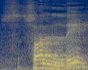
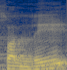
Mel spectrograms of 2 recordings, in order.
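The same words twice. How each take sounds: First: The final vowel is short. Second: The final vowel is drawn out long. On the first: The command is addressed to a male or to God. The speaker calls it right. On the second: The command is addressed to a woman. The speaker calls it wrong.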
